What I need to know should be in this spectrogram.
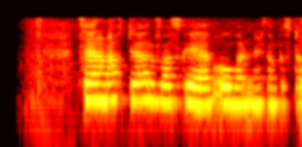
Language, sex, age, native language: Icelandic, female, 11, Icelandic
